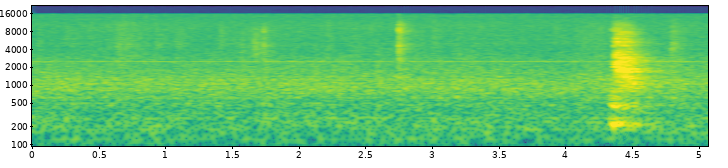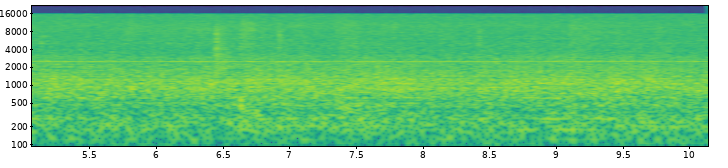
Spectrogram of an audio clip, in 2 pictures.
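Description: Footsteps sound softly on a hard floor.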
